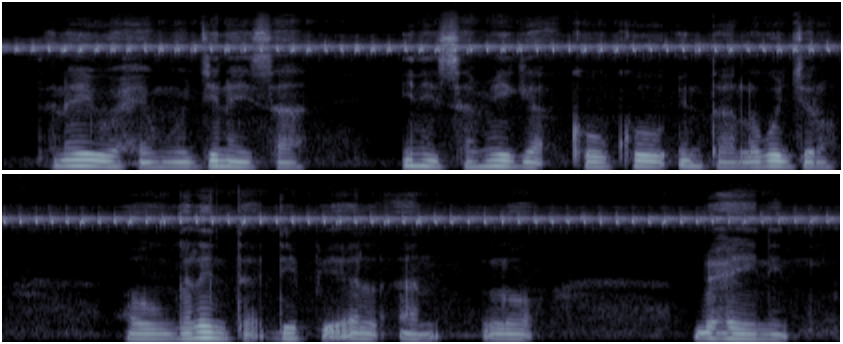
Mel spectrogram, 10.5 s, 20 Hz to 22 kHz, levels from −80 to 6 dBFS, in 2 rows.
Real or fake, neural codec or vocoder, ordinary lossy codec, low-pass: real; none; none; none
